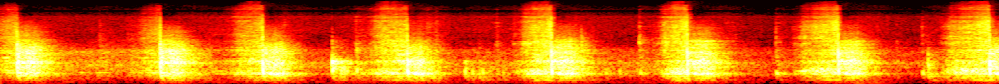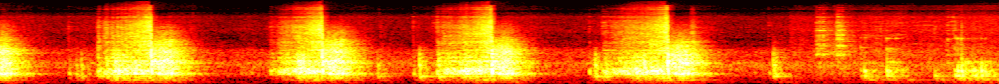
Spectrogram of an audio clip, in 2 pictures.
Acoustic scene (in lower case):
kitchen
